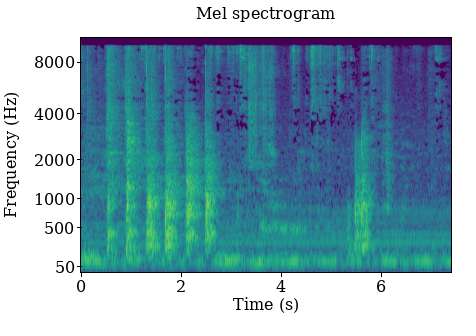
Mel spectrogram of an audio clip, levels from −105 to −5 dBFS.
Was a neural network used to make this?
no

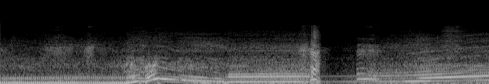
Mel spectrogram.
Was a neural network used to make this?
no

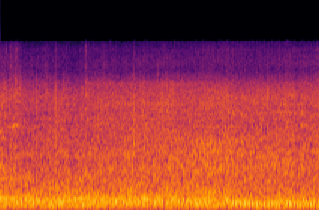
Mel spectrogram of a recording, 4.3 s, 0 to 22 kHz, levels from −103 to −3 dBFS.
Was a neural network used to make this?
no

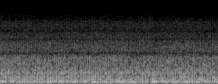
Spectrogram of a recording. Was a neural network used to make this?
yes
